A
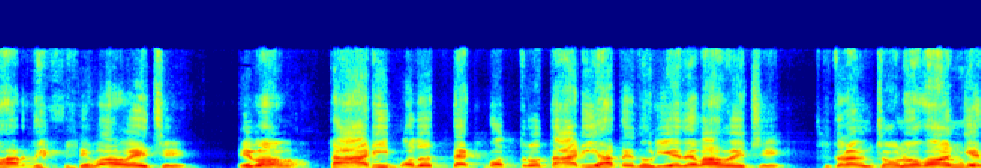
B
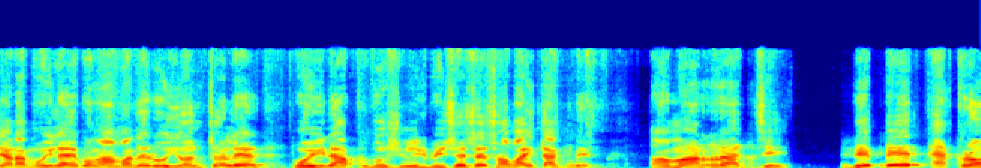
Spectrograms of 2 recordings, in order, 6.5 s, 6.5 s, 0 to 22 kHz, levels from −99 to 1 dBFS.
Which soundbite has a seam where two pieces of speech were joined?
B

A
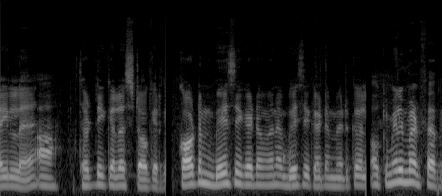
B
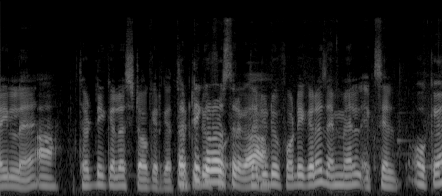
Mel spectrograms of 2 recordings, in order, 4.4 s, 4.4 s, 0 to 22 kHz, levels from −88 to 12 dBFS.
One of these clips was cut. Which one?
A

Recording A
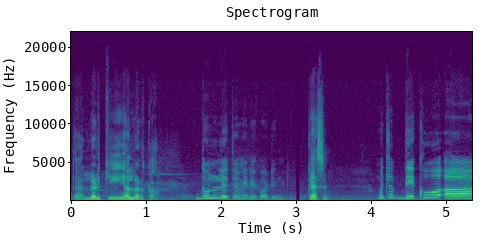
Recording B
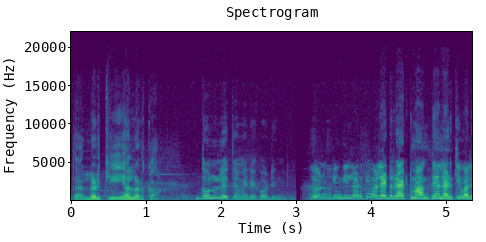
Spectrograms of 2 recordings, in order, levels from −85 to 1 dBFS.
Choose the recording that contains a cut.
B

